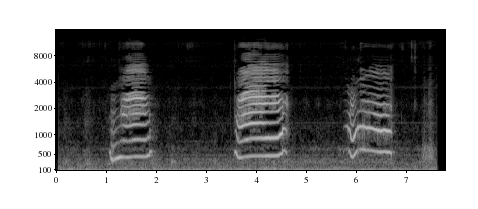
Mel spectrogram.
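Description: A cat meowing three times, each a drawn-out meow of just under a second that rises at the start and then holds its pitch, about two seconds apart.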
